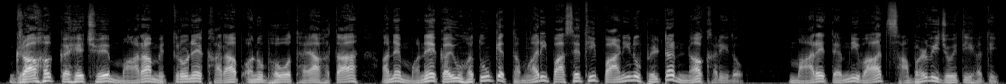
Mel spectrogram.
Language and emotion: Gujarati, disgusted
